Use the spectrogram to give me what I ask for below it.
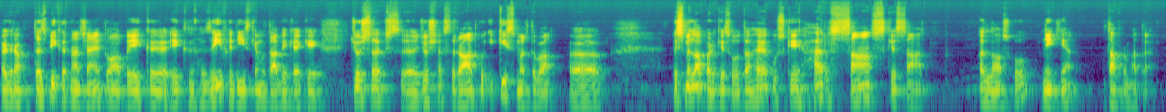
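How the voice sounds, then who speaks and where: Man, low mellow voice, casual explainer, repeats points, dull lo-fi recording. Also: fairly even intonation. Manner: conversational, repeats points, mixes English words. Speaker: speaker explaining religious practice. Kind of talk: casual religious explainer talk.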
